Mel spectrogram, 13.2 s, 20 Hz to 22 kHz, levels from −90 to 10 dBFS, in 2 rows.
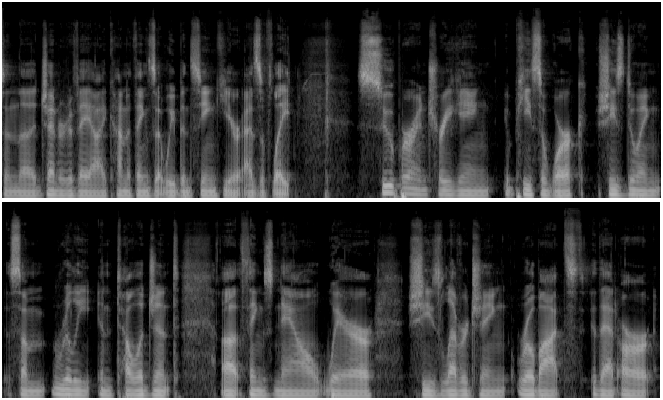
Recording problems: abrupt cut into speech; at the start

